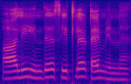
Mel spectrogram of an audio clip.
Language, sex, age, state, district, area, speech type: Tamil, female, 30-45, Tamil Nadu, Kallakurichi, rural, read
